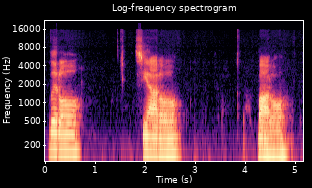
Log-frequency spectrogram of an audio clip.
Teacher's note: All of these words have the same combination of the flap T and the L.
